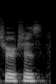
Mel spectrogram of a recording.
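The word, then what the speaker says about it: Chvrches: is called churches it's pronounced churches nope it's pronounced churches but it is spelled CH HR V c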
